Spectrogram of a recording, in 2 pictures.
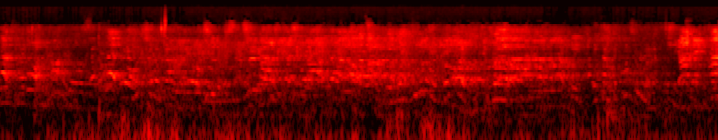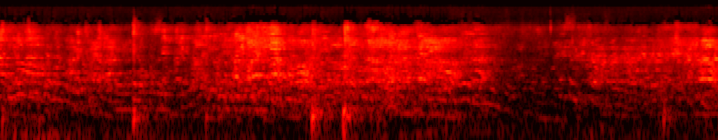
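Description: Nearby spectators talk over one another.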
